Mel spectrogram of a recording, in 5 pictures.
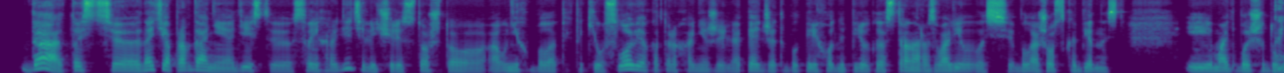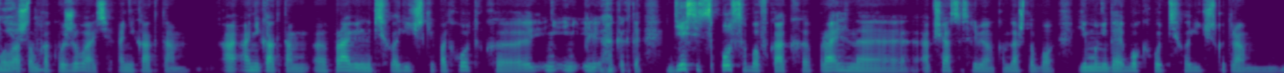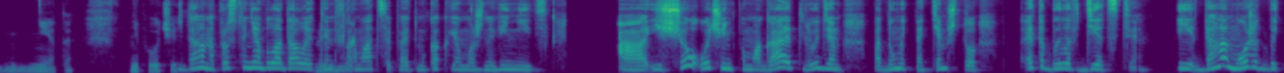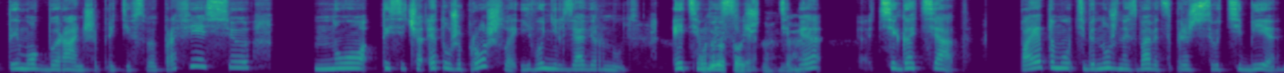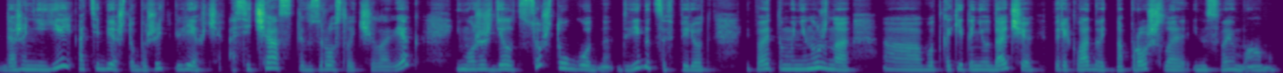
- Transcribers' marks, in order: none
- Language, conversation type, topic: Russian, advice, Какие обиды и злость мешают вам двигаться дальше?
